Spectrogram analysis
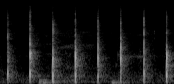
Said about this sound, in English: Hand claps to him. We all got to clap our hands.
